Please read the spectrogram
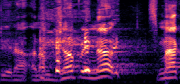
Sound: laughing

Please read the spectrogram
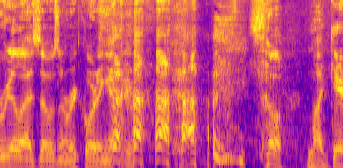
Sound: laughs

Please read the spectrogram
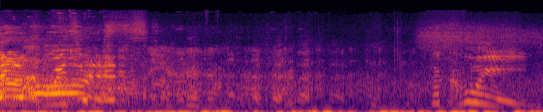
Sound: audience: laughter

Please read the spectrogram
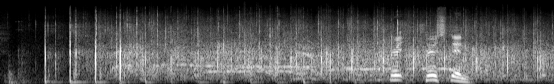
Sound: audience applauding

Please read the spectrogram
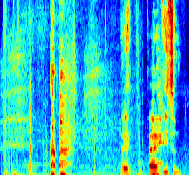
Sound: window whirs down

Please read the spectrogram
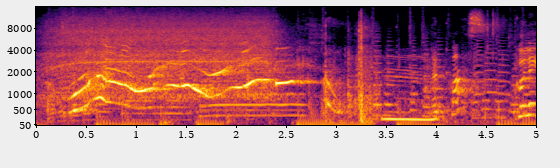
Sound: hair dryer whirring; screaming

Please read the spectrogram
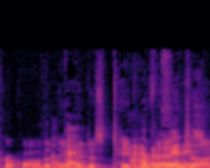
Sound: slightly condescending

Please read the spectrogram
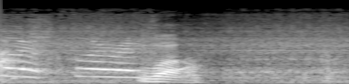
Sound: mumbles

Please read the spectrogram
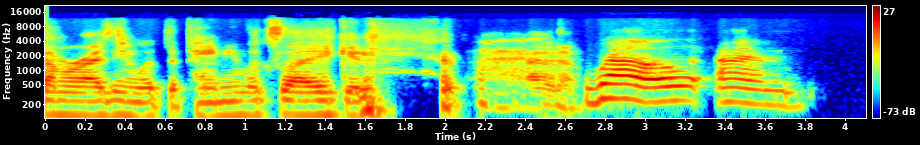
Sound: chuckles

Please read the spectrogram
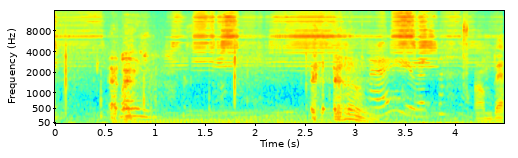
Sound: Wes clears his throat

